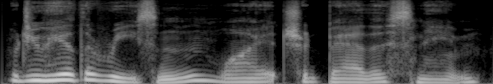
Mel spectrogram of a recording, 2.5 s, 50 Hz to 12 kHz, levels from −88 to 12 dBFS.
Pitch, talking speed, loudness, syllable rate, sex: 165 Hz, 265 wpm, -18 LUFS, 5.1 syllables/s, female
